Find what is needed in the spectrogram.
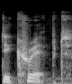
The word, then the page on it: decrypt: British English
